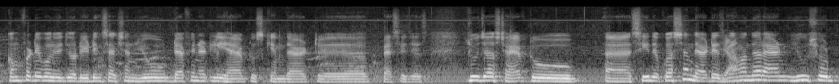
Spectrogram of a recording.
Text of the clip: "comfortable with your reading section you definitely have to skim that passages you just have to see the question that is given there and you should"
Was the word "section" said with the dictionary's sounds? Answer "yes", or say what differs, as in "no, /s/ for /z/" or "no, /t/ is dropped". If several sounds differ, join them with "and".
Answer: yes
